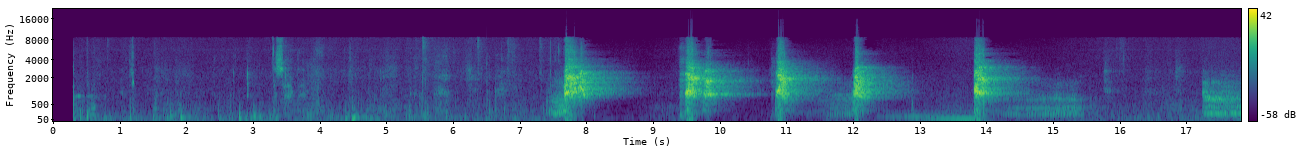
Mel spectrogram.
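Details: Shih Tzu named Chocolate defending its territory against actor dogs barking on television; after several quiet seconds of faint indoor clutter, five sharp, loud barks come in irregular succession.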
